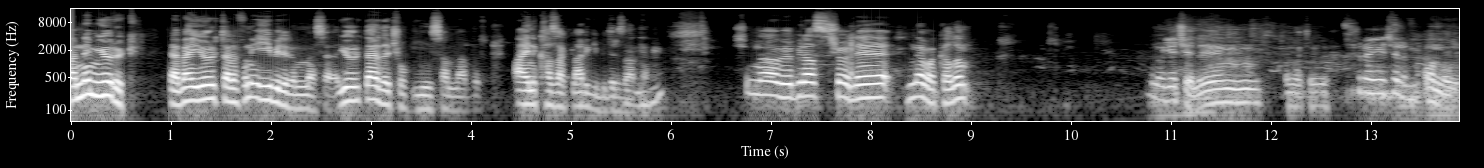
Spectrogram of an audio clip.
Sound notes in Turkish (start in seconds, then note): 6.6 homurdanır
